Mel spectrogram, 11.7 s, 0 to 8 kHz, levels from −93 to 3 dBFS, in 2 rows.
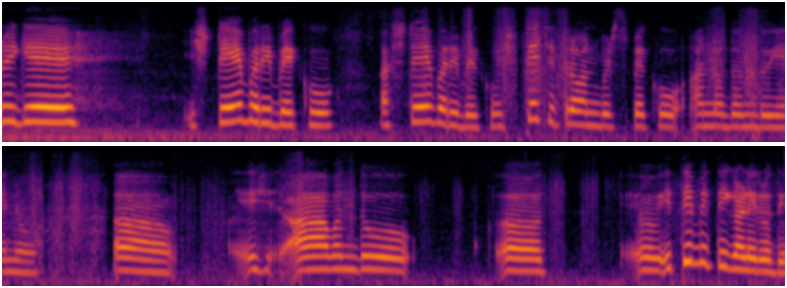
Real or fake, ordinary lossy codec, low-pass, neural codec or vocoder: real; none; 7.2 kHz; none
